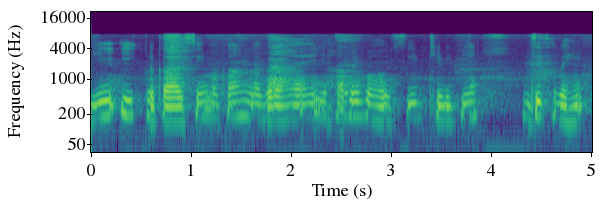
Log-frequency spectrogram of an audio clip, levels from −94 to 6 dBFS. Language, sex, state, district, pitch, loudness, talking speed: Hindi, female, Uttar Pradesh, Lucknow, 170 Hz, -20 LUFS, 180 wpm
